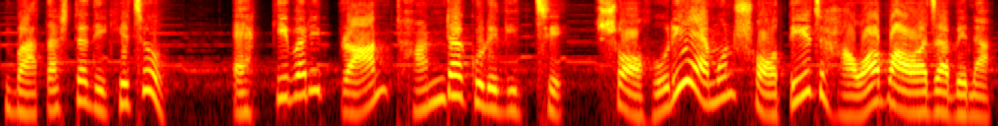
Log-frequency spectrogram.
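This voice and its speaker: A woman's voice: lowish voice, sing-song, unhurried, soft background music. A woman voicing a doting city wife and mother visiting a village in a cartoon. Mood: delighted. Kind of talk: cartoon character dialogue.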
